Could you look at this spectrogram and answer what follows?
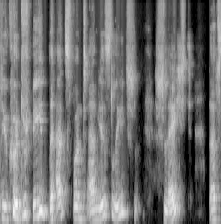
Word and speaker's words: schlecht: Schlecht. That's not schlecht, so easy because we have SCH. This is pronounced like the SH in English.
